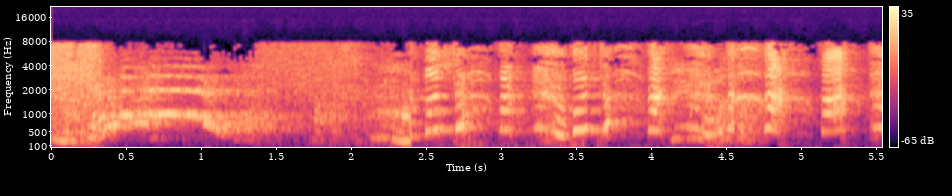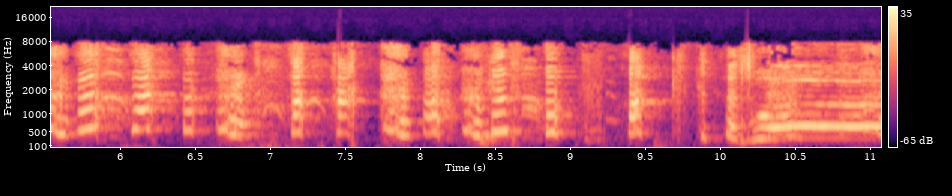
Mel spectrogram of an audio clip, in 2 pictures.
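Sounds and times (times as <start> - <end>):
people laughing: 2.2 - 10.4.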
